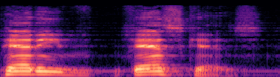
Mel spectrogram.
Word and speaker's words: Patti Vasquez: here with Patti Vasquez. Is how you pronounce her name.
